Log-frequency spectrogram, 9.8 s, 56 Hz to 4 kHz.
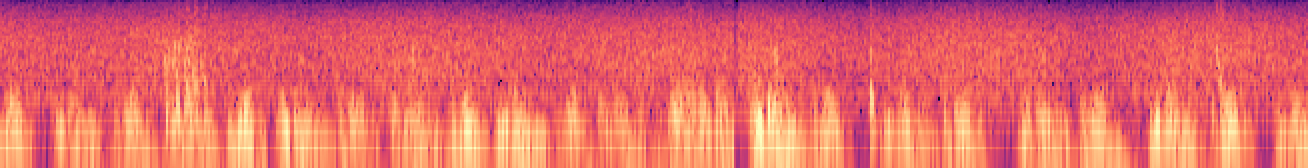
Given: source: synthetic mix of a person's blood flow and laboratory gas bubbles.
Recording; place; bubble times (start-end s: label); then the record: Doppler ultrasound of blood flow; precordium
1.19-1.57 s: bubbles
5.11-5.27 s: bubbles
6.50-6.60 s: bubbles
9.11-9.22 s: bubbles
From the record:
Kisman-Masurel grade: 122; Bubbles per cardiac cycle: 1 to 2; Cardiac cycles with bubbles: 10 to 50%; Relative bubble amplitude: moderate (0.250 to 0.450); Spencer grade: 2 (many but less than half of the cardiac periods contain bubble signals, singularly or in groups); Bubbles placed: anywhere in the cardiac cycle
